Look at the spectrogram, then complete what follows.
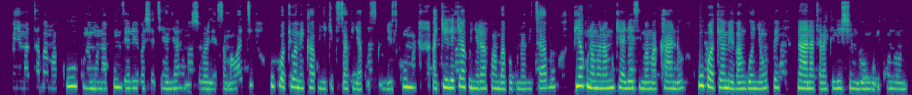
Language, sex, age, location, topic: Swahili, female, 18-24, Nairobi, education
